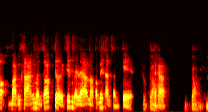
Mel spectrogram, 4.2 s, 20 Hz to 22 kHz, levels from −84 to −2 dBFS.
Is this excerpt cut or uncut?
cut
